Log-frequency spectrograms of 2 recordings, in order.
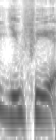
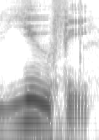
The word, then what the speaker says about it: Yuffie: mechanism and yuffie or no yeah they say yuffie and it's pronounced yuffie uh i always thought it was yuffie this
